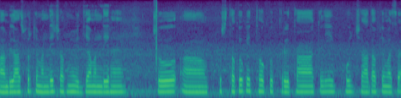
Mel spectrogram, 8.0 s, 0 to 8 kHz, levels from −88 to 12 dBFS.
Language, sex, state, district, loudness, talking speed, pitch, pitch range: Hindi, male, Chhattisgarh, Bilaspur, -25 LUFS, 155 wpm, 135 Hz, 130-140 Hz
